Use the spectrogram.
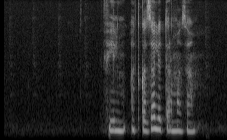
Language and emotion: Russian, neutral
